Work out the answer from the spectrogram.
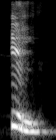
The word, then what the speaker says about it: il: why it sounds like but the actual pronunciation for il is ill and it means he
